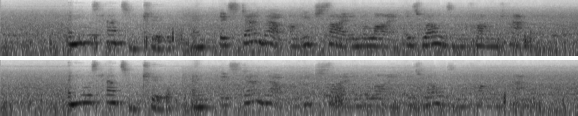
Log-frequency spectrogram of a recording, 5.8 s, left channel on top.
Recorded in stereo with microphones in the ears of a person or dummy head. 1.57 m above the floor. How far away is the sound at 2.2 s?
About 0.7 m.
